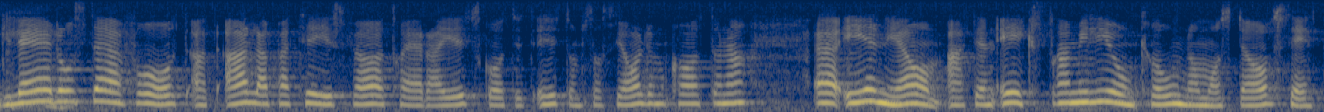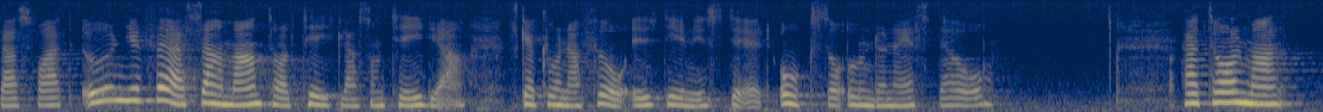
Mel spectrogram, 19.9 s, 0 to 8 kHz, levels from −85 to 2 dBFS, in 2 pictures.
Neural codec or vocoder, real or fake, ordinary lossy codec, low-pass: none; real; none; none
